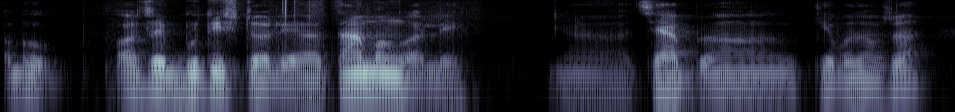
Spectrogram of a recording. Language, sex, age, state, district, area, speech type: Nepali, male, 60+, West Bengal, Darjeeling, rural, spontaneous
